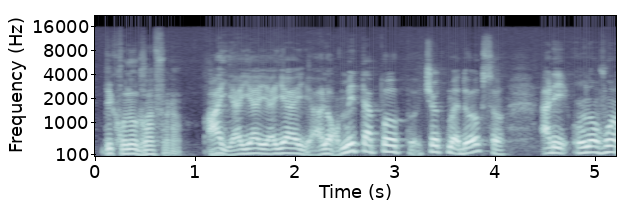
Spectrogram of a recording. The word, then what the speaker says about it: Metapop: Je suis écoutable sur le site Metapop. Metapop, comme ça se prononce?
